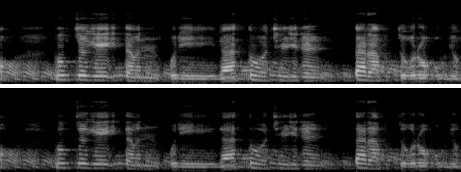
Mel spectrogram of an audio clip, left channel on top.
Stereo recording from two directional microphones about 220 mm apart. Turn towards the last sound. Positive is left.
turn(degrees=30)  # may be behind; listen again after turning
